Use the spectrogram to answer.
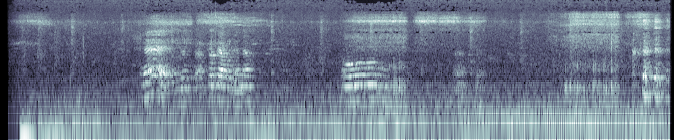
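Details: Beagle puppy in deep sleep, soft irregular snoring with a few squeaky, whistling snores over low room rumble; snoring.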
